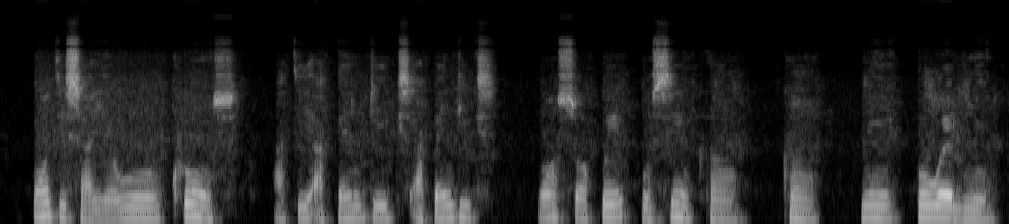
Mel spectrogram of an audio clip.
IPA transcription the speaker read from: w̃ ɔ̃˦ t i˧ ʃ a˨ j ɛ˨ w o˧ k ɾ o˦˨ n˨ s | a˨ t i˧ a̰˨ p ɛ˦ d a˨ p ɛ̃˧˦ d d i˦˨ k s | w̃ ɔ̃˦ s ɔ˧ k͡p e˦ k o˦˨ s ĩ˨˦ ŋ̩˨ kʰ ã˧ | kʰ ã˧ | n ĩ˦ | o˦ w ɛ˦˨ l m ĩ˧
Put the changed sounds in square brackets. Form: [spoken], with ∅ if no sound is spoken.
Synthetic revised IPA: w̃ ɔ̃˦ t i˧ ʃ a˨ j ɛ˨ w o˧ k ɾ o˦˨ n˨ s | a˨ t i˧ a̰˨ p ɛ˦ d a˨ p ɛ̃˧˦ [n] d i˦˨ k s | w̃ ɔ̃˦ s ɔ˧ k͡p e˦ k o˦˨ s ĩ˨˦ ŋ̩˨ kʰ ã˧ | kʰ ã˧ | n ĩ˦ | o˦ w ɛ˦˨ l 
